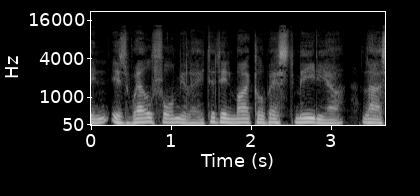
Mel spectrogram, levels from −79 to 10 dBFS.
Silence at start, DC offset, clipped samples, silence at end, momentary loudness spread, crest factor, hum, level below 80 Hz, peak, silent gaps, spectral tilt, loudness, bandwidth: 0 s; under 0.1%; under 0.1%; 0 s; 6 LU; 12 dB; none; -48 dBFS; -8 dBFS; none; -6.5 dB/octave; -21 LUFS; 12 kHz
